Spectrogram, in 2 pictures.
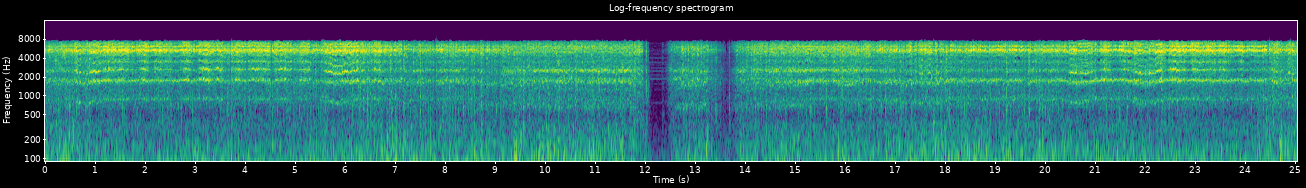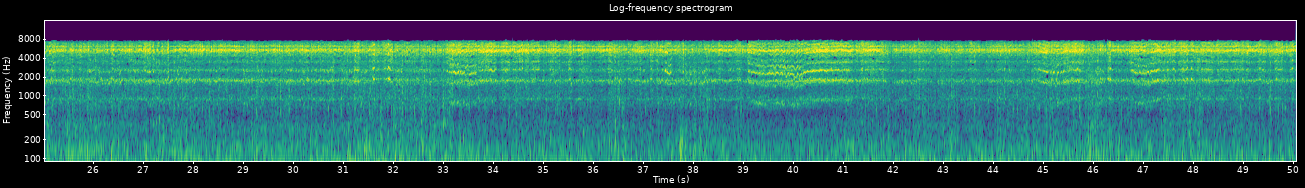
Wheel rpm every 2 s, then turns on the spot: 230, 240, 230, 230, 210, 160, 90, 210, 220, 230, 220, 230, 220, 220, 230, 230, 230, 230, 230, 230, 230, 230, 230, 230, 230.
none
